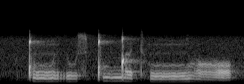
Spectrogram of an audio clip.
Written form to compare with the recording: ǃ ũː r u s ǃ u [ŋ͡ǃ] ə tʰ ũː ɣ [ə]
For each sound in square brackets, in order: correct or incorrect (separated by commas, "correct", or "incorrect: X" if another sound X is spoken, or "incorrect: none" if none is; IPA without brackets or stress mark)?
correct, incorrect: ɔ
